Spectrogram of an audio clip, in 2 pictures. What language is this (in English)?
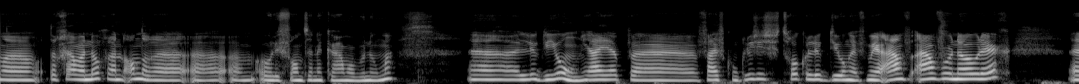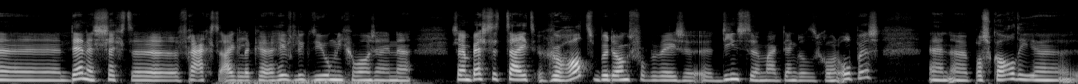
Dutch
